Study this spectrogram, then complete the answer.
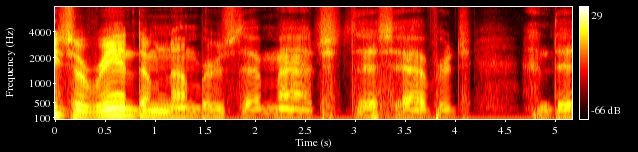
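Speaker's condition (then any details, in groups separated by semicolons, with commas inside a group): ALS; abnormally slow voice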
